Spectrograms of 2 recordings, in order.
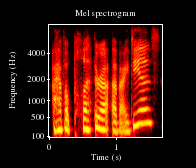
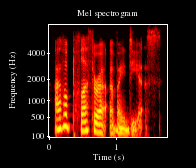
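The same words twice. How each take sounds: First: It sounds positive and happy. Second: It sounds negative and overwhelmed.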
